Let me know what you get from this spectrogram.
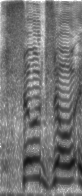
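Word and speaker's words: sozo (σῴζω): And the Greek word being saved is the word, I'll spell it to you first, S-O-Z-O. F-O-Z-O. This is a Greek word. And it's pronounced sozo. Sozo.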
